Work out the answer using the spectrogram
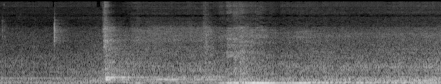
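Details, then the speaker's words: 1980 Ford MK1 XR2 with swapped 1.6 L engine and rebuilt 2-barrel Weber carb, after reattaching a fallen-off vacuum line under the intake: low steady drone swelling into a brief rev and settling, no stumble or hiss; normal running. "Yeah, it's running pretty good now."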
